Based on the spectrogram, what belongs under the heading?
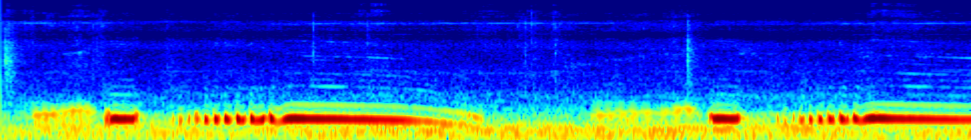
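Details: Energetic white Barbary dove cooing, used as a lure for wild doves: a brief sharp note, a quick rolling trill, then a long smooth coo sliding downward, twice in a row.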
